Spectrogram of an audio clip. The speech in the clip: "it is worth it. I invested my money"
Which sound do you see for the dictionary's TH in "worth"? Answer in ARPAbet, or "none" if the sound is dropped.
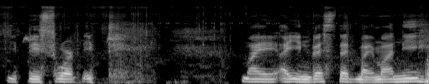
T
